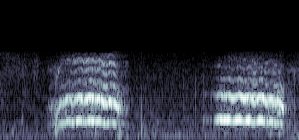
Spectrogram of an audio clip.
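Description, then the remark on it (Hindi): A lost sheep caught in thorny bushes bleats twice at night, two drawn-out, even-pitched cries of about half a second each, separated by a pause. Both are moderately loud and clear against a quiet background with no talking. “तब गड़रिये ने पहचाना कि ये उसी की भेड़ की आवाज है वो आवाज की ओर जल्दी से दौड़ने लगा अंत में उसने अपनी भेड़ झाड़ियों के बीच में फंसी हुई पाई”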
